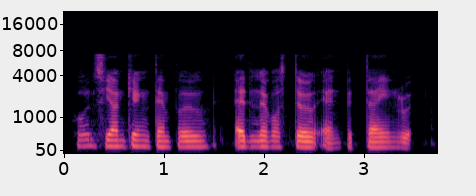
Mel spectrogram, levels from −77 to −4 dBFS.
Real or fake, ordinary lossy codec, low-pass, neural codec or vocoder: fake; none; none; codec, 16 kHz, 1.1 kbps, Voila-Tokenizer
